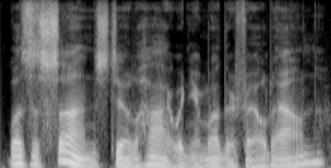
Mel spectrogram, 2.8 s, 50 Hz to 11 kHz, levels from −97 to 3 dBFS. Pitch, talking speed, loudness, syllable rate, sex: 95 Hz, 215 wpm, -19 LUFS, 4.3 syllables/s, male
